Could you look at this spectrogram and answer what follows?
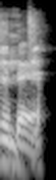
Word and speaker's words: Zendaya: Is that how you pronounce her name? I hope I'm saying that right. Zendaya. Yeah, I believe it's Zendaya.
